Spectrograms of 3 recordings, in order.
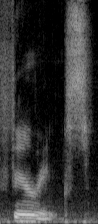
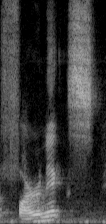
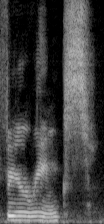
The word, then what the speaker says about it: pharynx: and call it the far mix it's not that it's not NYX it's y mx it's inks like the Lynx cat right to cabinet the short tail so it's called the pharynx and the pharynx starts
